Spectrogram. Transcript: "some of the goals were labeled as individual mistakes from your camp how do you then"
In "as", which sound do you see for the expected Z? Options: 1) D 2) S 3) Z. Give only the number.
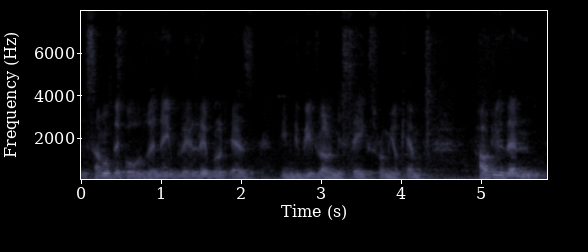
3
